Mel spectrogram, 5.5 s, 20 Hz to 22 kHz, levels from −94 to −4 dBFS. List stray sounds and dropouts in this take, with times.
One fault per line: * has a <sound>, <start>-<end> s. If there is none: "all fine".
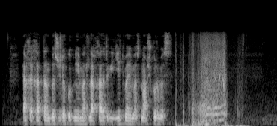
* has a squeak, 3.5-5.1 s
